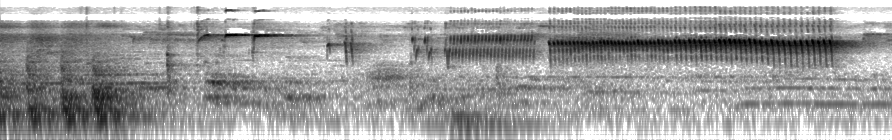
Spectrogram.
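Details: An excited canary sings. Scattered short notes and low background noise give way to a loud, sustained rapid trill of even pulses lasting about three seconds.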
